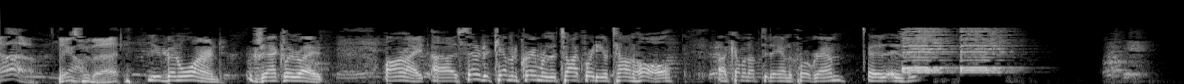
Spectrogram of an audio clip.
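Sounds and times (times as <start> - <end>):
speech: 0.0 - 9.4
steam whistle at a threshing show: 9.0 - 10.4.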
